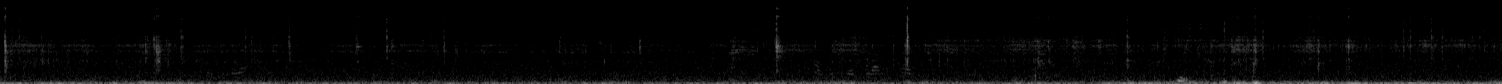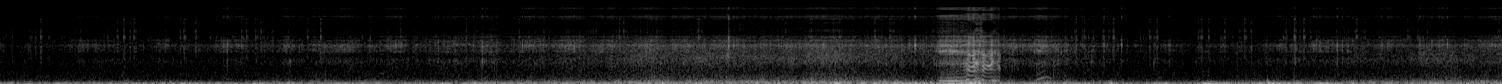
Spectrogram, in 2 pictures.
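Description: Mountain bike rolling down a gravel road, heard from a GoPro on the rider: tyre noise on gravel and wind on the microphone. It starts quiet with a few clicks, builds steadily as speed picks up from about a third of the way in, and has one sharp jolt about five seconds before the end.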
